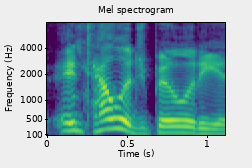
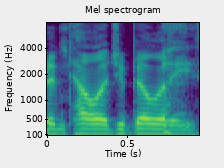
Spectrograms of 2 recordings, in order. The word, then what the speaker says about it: intelligibility: Intelligibility is, I didn't say that right. I smeared the word intelligibility.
